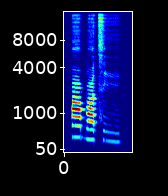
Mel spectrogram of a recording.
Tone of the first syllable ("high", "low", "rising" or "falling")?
high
